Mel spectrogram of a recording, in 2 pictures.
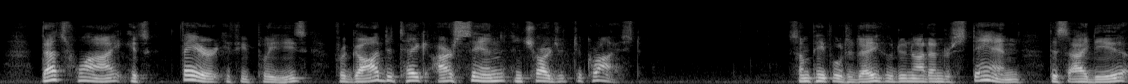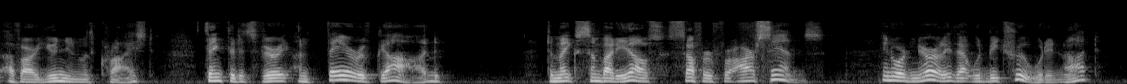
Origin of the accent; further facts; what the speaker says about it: Texas, United States; When I was a boy growing up in the Depression years in East Texas, and we lived fairly near, rather close to a railroad track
